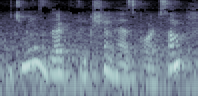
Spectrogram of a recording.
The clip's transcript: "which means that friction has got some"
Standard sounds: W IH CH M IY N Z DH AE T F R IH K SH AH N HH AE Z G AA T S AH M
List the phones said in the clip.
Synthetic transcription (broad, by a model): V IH CH M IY N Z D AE T F R IH K SH AH N HH AE Z G AA T S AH M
